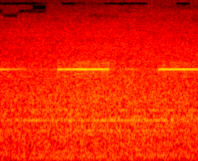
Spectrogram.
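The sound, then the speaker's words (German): High, steady warning tones come from a huge mobile gangway slowly driving up to a ferry's door. Two long stretches of beeping are separated by a short gap, over a constant low mechanical rumble. “An diese Tür fährt nun ganz langsam eine riesige Gangway heran, wie man sie auch von Flughäfen kennt.”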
